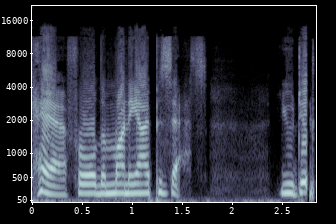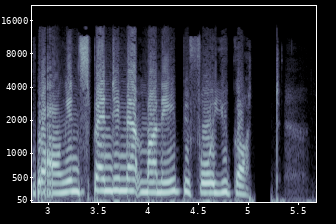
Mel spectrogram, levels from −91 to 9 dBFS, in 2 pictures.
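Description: Speech in this clip is hard clipped throughout. The signal is driven about 16 dB past what the chain can pass, so the peaks of a sizeable share of the waveform, roughly one sample in seven, are sliced flat. That gives a harsh, buzzing fuzz on every loud syllable rather than the occasional crackle of mild overload. It is broadband distortion that rises and falls with level, which separates it from the grainy, between-harmonic noise of low-delay AAC coding, a path that is likely present here but only lightly coloring the sound. AAC frame loss with muting opens two holes. From 2.74 to 3.04 s, about 170 ms of sound is zeroed in short bursts scattered over roughly 300 ms, the longest gap only about 40 ms. From 5.06 to 5.23 s there is a single near-continuous gap of about 170 ms. The pattern fits frames of roughly 10 ms each. Because the decoder's overlapping windows fade the sound out and back in, the gaps have soft edges, unlike an abrupt dropout.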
